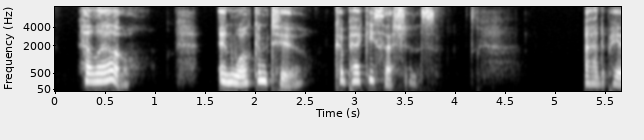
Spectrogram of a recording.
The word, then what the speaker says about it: Keipeki: It is called Kapeke. Or and in Swahili, it is pronounced Kapeke.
